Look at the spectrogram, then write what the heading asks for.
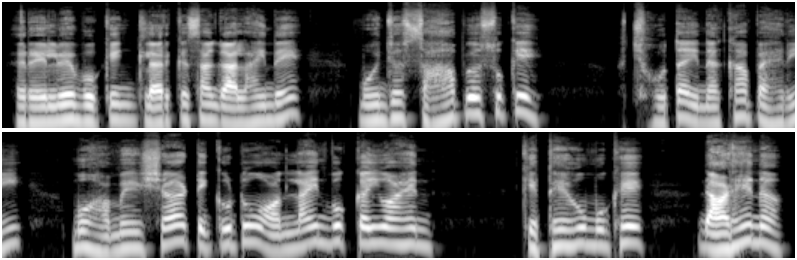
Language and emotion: Sindhi, fearful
